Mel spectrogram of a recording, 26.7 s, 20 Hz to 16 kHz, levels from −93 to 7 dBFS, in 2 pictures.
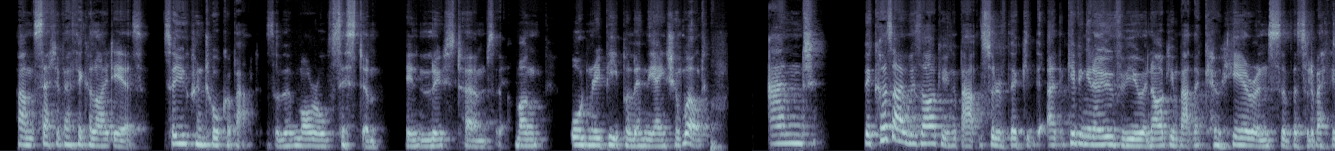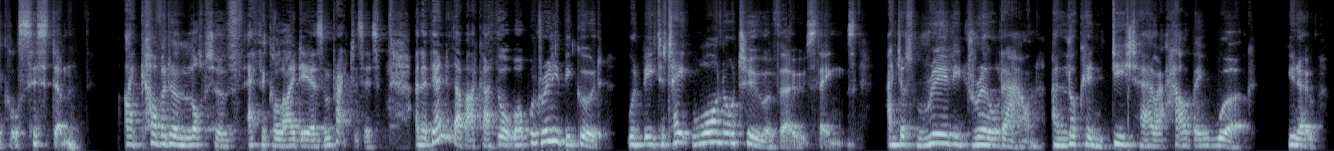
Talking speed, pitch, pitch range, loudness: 215 wpm, 180 Hz, 160-205 Hz, -21 LUFS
